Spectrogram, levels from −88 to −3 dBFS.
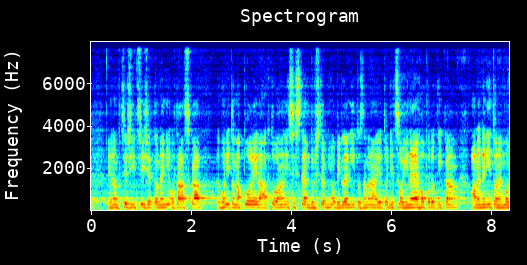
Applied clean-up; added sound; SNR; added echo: none; none; none; reverberation time 0.2 s.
